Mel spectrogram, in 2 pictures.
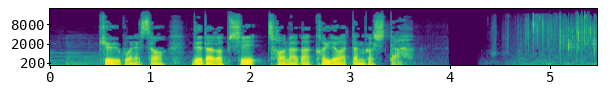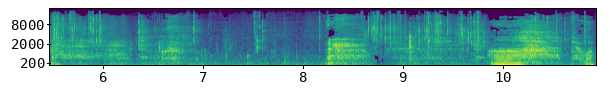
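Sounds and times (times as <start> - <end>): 
speech: 0.5 - 3.7
person chewing and biting into bread: 4.4 - 10.9.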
